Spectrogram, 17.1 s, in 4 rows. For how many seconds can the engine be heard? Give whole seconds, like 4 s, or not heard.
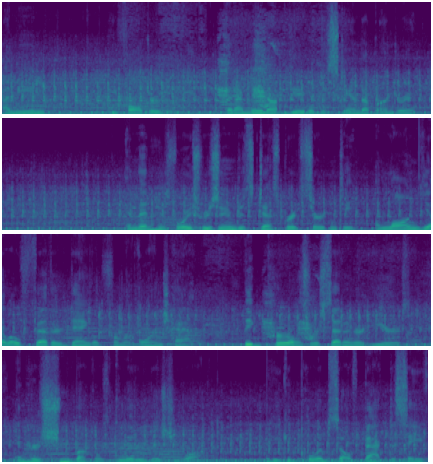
17 s.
